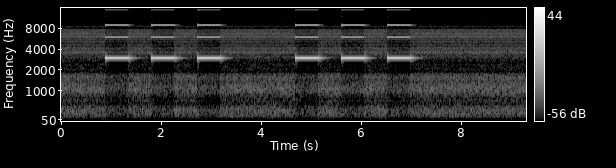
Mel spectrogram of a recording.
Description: Alarm pattern, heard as an alarm's beeps, played twice, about 2950 Hz, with room echo. Temporal three. Smoke or fire, evacuate.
